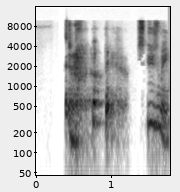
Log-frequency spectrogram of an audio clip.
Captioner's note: she coughs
